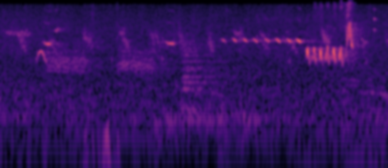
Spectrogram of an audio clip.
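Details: Common nightingale song made of scattered slurred whistles, a run of evenly spaced high pips, and a closing burst of fast, loud repeated notes, over soft background hiss.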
